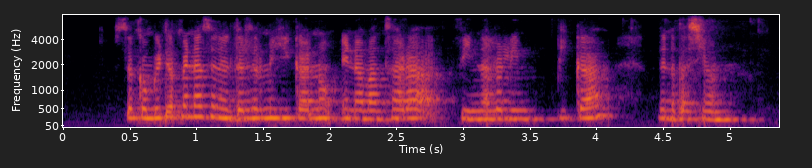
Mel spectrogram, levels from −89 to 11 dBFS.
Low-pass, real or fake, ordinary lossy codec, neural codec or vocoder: 7.2 kHz; real; Opus, 32 kbps; none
